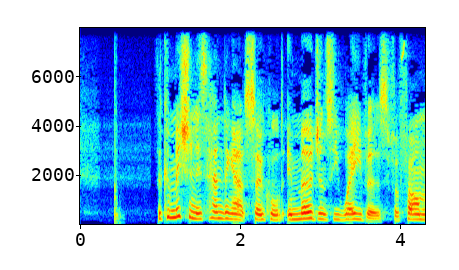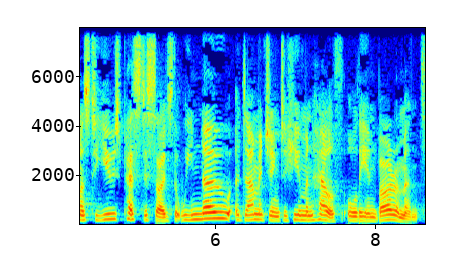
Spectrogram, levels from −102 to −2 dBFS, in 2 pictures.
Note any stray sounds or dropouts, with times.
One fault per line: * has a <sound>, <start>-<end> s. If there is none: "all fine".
* has a thud, 0.4-0.6 s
